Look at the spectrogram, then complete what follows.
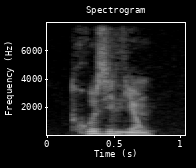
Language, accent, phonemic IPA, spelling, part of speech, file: French, France, /tʁu.zi.ljɔ̃/, trouzillion, noun, LL-Q150 (fra)-trouzillion.wav
- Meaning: gazillion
